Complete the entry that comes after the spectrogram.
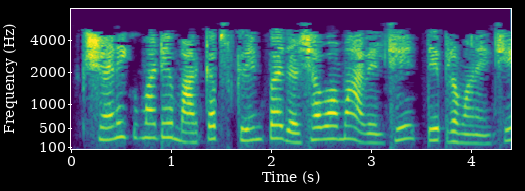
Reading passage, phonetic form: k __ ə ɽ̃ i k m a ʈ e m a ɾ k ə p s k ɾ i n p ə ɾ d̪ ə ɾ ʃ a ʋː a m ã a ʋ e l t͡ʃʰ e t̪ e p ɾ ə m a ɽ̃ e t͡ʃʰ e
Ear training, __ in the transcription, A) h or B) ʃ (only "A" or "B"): B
